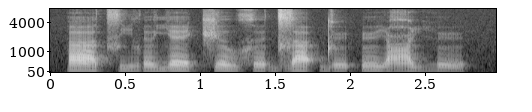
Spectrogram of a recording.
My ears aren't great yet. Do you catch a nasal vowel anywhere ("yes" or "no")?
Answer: no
